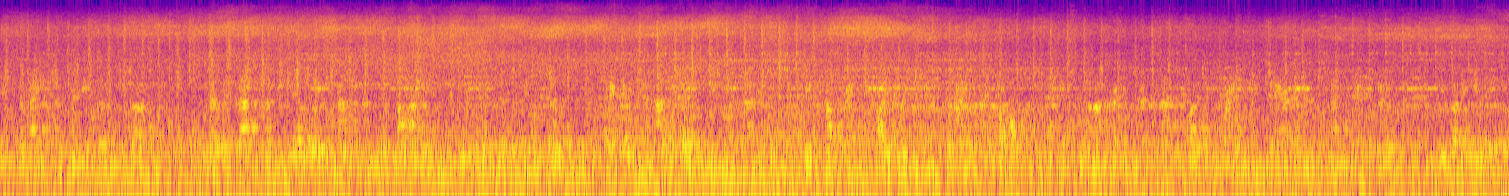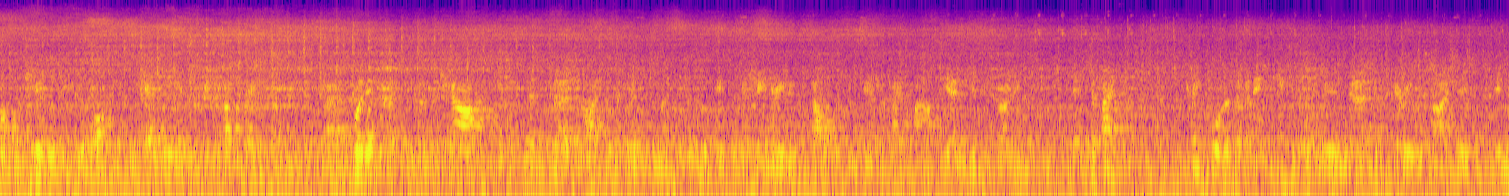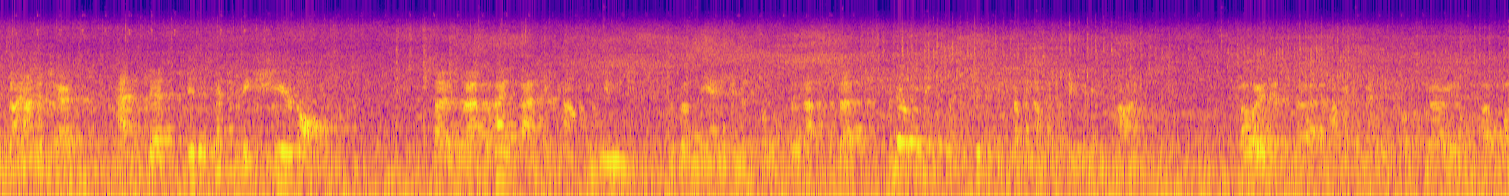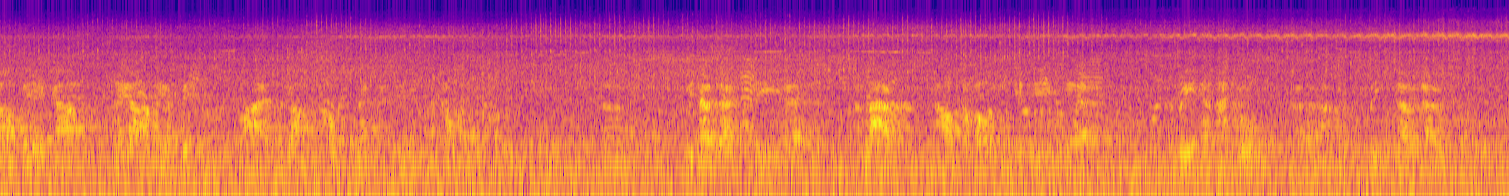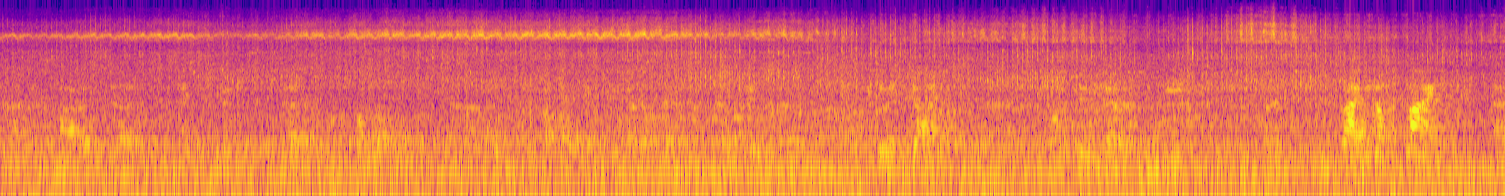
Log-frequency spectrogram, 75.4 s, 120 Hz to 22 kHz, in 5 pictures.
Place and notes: {"title": "The Great Dorset Steam Fair, Dairy House Farm, Child Okeford, Dorset - Steam contraptions parading with commentary", "date": "2016-08-29 10:55:00", "description": "(location might be slightly wrong) The Great Dorset Steam Fair is unbelievably big. There are hundreds and hundreds of steam things in what seems like a temporary town across many fields. In this recording, engines and steam contraptions of all kinds parade around a big field as a dude commentates through the tannoy system.", "latitude": "50.91", "longitude": "-2.08", "altitude": "83", "timezone": "Europe/London"}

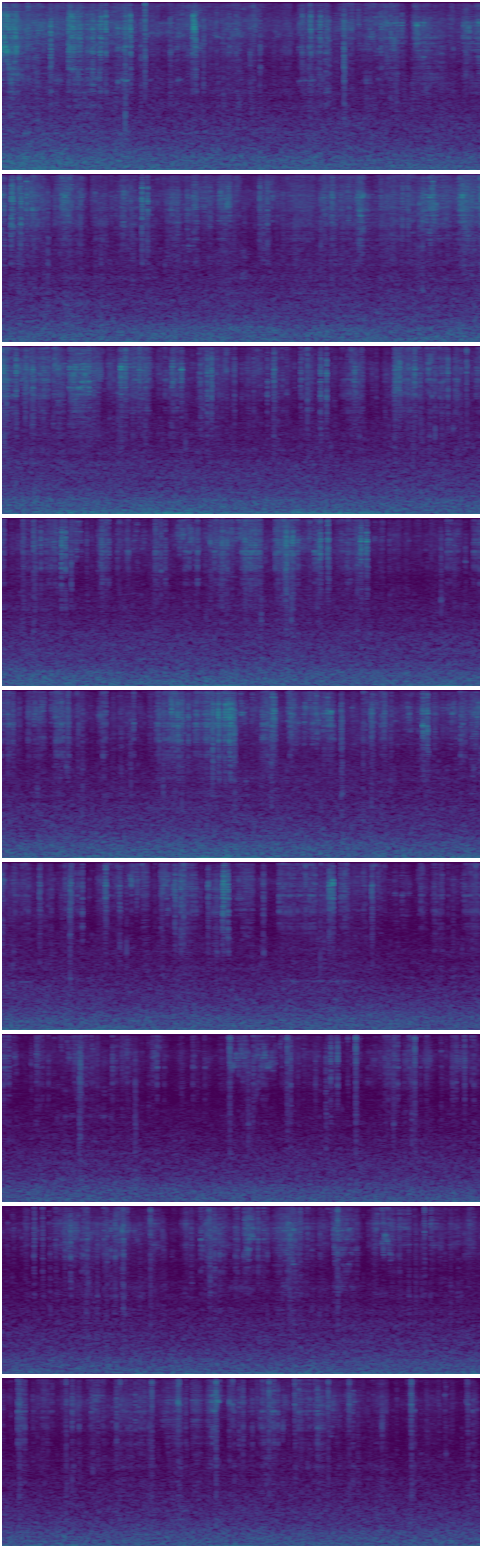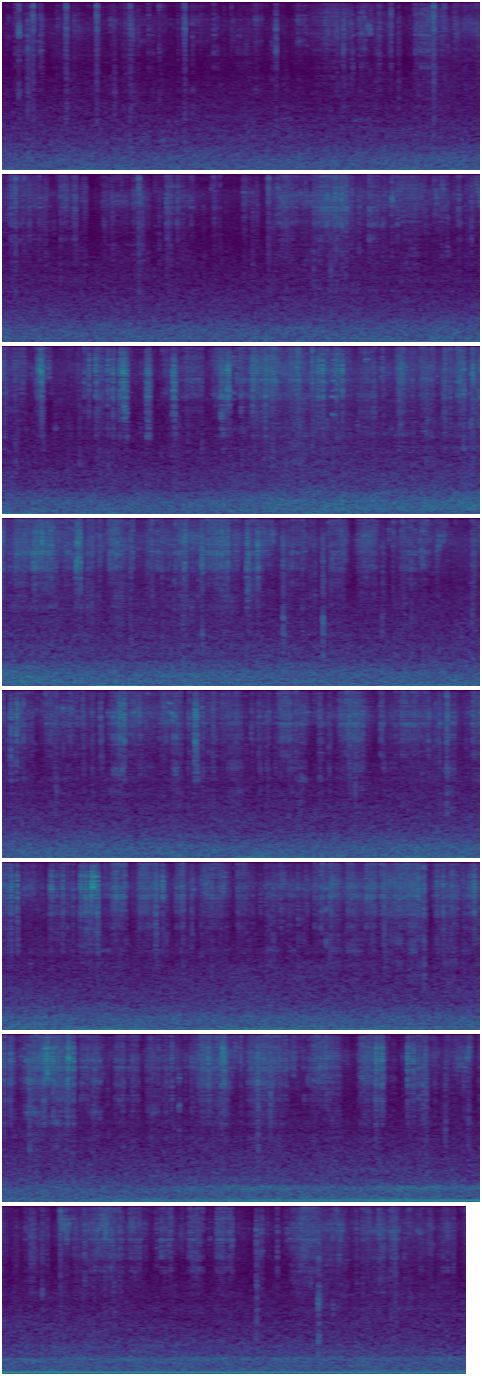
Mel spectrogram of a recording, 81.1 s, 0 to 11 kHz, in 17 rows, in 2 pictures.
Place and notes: {"title": "Vyzuoneles, Lithuania, broken tiny ice", "date": "2021-03-06 16:20:00", "description": "Floded meadow. Stormy day. Tiny ice is broken by moving branches of trees...", "latitude": "55.53", "longitude": "25.55", "altitude": "93", "timezone": "Europe/Vilnius"}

